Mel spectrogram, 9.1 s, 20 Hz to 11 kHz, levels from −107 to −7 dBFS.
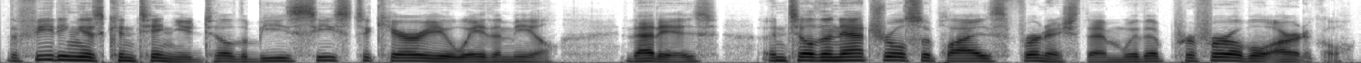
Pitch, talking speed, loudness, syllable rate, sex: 140 Hz, 165 wpm, -19 LUFS, 4.9 syllables/s, male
